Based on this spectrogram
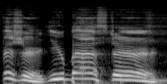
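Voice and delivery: high, slow outraged cry; outraged shout. Acted. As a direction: shout at the friend who cursed him. Turned into a creature.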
